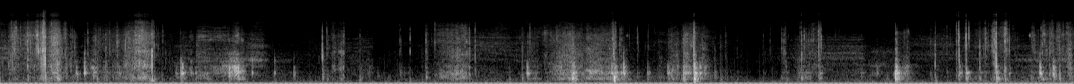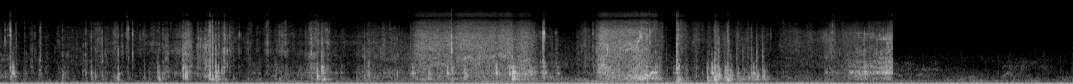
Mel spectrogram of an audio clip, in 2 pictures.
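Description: A cardboard shipping box being cut open and unpacked by hand: irregular scraping, tearing and rustling of cardboard, with short knocks as the boxes and packed canopy are handled on a plastic folding table.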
